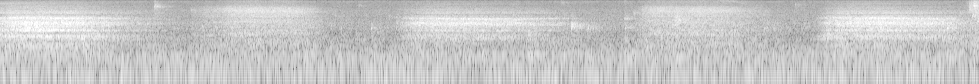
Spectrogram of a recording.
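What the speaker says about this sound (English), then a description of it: "Breathe out." Slow, airy yoga breaths through the nose, several long exhales rising and falling in a steady rhythm, close and soft with no talking.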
